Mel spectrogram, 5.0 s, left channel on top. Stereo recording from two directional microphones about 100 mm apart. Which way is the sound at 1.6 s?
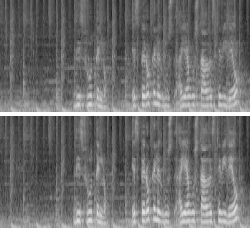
20° right (ahead or behind).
